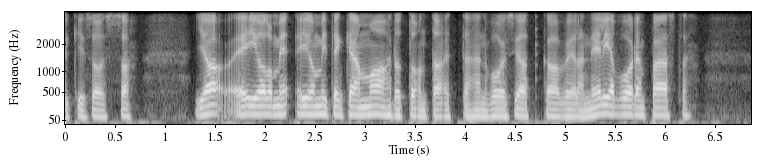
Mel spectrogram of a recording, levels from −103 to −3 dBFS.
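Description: Just after "ole ei ole mitenkään", at 3.50 to 3.54 s, short concealed packet loss: about 20 ms never arrived in time, so the receiver extended the preceding sound and blended back, leaving a brief smear. At 3.76 to 3.80 s a short stall from a late packet holds the current sound for 20 ms until the data arrives, with nothing lost, only a slightly prolonged sound. Another concealed loss at 3.90 to 3.94 s replaces 20 ms with synthesized continuation. From 4.36 to 4.76 s a jitter buffer slow-down repeats pitch periods to rebuild its reserve, adding 44 ms and running at 91% speed with unchanged pitch, so the speech sounds drawn out. Inside that stretch, at 4.70 to 4.74 s, a further concealed loss of 20 ms is filled with 11 ms of continuation. A last concealed loss at 5.99 to 6.03 s again smears a 20 ms gap. Throughout, the band stops at 4 kHz, consistent with G.711 mu-law telephone coding.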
